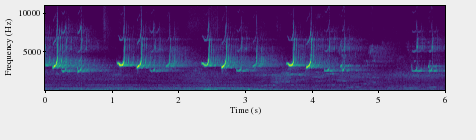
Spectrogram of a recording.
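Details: Rain quail calling early in the morning: sharp, high metallic notes, often in quick pairs, coming in bursts about once a second with short pauses, over a faint low background hum.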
